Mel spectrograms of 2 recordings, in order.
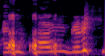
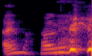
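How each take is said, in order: First: Put-on high whiny childlike whimper. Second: High whiny laughing plea. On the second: Retold or imitated. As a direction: whine like a starving kid. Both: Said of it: "So we're like".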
